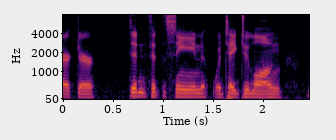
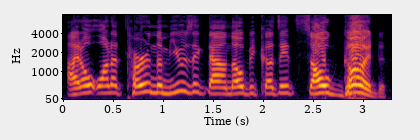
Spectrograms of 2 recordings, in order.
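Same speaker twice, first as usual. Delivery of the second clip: loud, higher whining plea; whiny protest; 11 semitones higher, 12 dB louder than usual. Retold or imitated. Creator refusing to turn the music down, loud whiny plea. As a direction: whine it like a stubborn kid. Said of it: "And I was like".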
